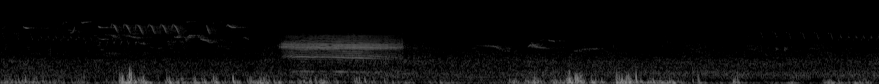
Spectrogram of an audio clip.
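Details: Zwartbles ewes and lambs at pasture in County Kilkenny, Ireland, on a hot May day; a single quavering bleat lasting about a second, amid rustling, thumps and a steady high electronic whine.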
